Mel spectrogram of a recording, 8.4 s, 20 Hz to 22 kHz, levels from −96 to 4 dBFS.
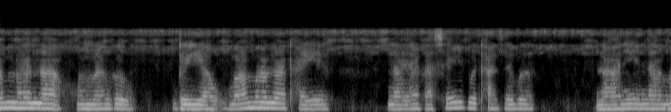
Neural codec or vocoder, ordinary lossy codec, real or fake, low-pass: codec, 16 kHz, 2 kbps, FreqCodec, smaller model; none; fake; none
